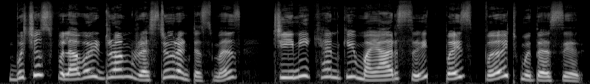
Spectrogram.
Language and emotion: Kashmiri, happy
